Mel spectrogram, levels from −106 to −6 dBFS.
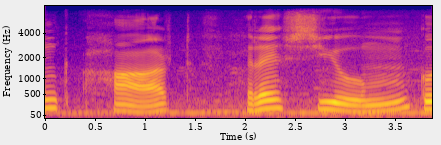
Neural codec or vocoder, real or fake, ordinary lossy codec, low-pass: none; real; none; 7.2 kHz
